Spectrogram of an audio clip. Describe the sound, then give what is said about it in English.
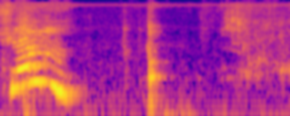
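Hot water poured into a bottle to warm a knife for spreading icing: a loud, brief pour whose tone rises as the bottle fills, then a short sharp knock and quieter water sounds. “I'm just putting some hot water in this bottle and heating the knife up in the hot water so that the icing spreads better.”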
